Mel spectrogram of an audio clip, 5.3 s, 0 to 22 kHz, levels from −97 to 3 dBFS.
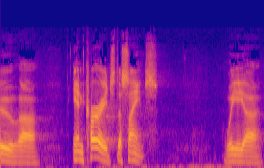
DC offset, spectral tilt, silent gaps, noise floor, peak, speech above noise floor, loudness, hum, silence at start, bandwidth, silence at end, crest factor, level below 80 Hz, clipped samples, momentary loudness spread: under 0.1%; -4 dB/octave; none; -55 dBFS; -6 dBFS; 33 dB; -22 LUFS; none; 0 s; 11 kHz; 0.05 s; 18 dB; -60 dBFS; under 0.1%; 12 LU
